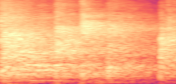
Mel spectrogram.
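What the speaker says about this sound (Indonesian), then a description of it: "Kita tepuk tangan kawannya." Fifth-grade classmates clap their hands together in a classroom, a short burst of a few sharp, close claps at an uneven rhythm, with no talking.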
